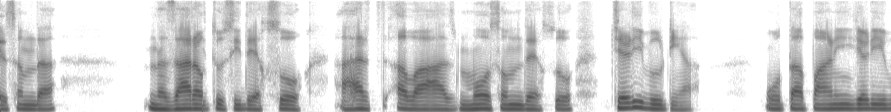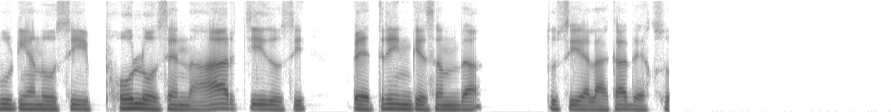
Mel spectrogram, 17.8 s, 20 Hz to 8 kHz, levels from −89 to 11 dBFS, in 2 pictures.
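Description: At 2.02 s the speech jumps forward with no audible gap, losing roughly 0.4 s. This is a skip ahead, where a stretch was dropped while later audio already waited in the G.722 call path, whose sound stops at 8 kHz. From 2.18 to 4.28 s, ending just before "موسم دیکھ سو چڑی", the speech sounds hurried at unchanged pitch, running at 108%. This is a jitter buffer speed-up: the buffer trimmed short pitch-period pieces, about 150 ms in total, to shed excess delay. After "تسی علاقہ دیکھ", at 15.60 s, the sound cuts to complete silence with no room tone and stays silent to the end. This is an audio dropout to silence, likely from lost input while zeros kept being written.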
